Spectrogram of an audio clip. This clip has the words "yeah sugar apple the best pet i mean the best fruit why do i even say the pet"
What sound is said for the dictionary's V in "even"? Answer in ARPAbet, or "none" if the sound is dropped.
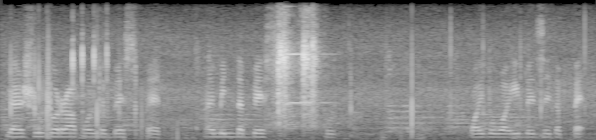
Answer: B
